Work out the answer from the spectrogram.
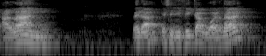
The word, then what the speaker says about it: almah: cubierta cubierto verdad Entonces Alan es la raíz se pronunciaría de esa forma Aunque dijimos a l m se pronuncia Alan verdad que significa guardar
